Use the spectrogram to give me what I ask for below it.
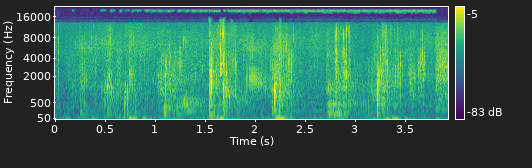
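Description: Footsteps walk back up a crooked, sagging staircase, a soft, uneven series of many thuds and scuffs at an irregular pace.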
